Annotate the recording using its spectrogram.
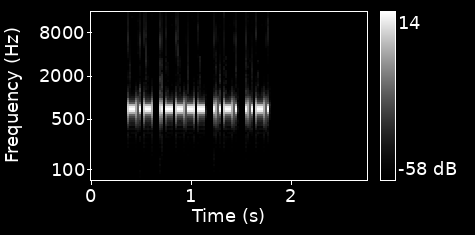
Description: Morse code, heard as a keyed tone, about 45 wpm, 700 Hz. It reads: K1FF
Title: USA Call Signs - 4 Characters - 45wpm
